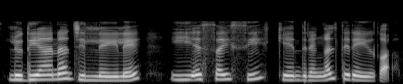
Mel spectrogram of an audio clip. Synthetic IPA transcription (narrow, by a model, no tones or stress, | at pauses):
lud̪ijaːnɐd͡ʑilːɐjile̞ | iesɐjsike̞ːnd̪ɾɐŋːɐɭt̪iɾɐjuɡɐ̰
